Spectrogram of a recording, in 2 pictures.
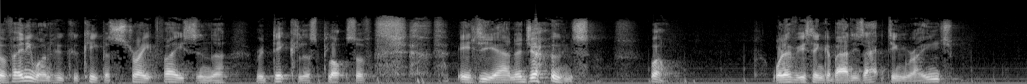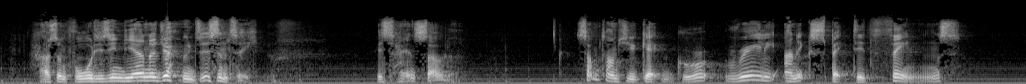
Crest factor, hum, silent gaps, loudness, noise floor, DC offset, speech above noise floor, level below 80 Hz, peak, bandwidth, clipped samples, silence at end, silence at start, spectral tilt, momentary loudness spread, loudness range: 16 dB; none; none; -16 LUFS; -41 dBFS; under 0.1%; 25 dB; -42 dBFS; 0 dBFS; 10.5 kHz; under 0.1%; 0.65 s; 0 s; -4 dB/octave; 12 LU; 6 LU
